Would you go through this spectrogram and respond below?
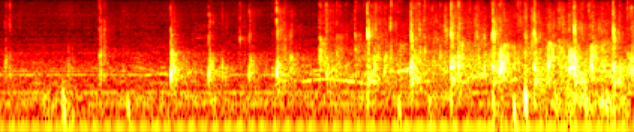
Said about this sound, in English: It's another one of those, I'm not sure what you're clapping about, claps, amen.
